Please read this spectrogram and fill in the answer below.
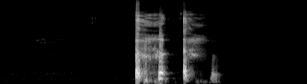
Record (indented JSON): {
  "cough_length": "3.1 s",
  "cough_amplitude": 32768,
  "cough_signal_mean_std_ratio": 0.22,
  "survey_phase": "beta (2021-08-13 to 2022-03-07)",
  "age": "45-64",
  "gender": "Female",
  "wearing_mask": "No",
  "symptom_cough_any": true,
  "symptom_runny_or_blocked_nose": true,
  "symptom_sore_throat": true,
  "symptom_headache": true,
  "symptom_loss_of_taste": true,
  "symptom_other": true,
  "symptom_onset": "4 days",
  "smoker_status": "Ex-smoker",
  "respiratory_condition_asthma": false,
  "respiratory_condition_other": false,
  "recruitment_source": "Test and Trace",
  "submission_delay": "1 day",
  "covid_test_result": "Positive",
  "covid_test_method": "RT-qPCR",
  "covid_ct_value": 29.5,
  "covid_ct_gene": "N gene"
}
